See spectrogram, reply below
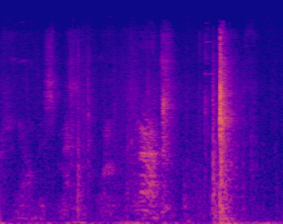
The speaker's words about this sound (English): The dogs are here, I'm afraid. And they're trying to get in.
